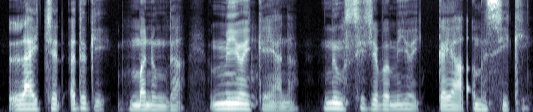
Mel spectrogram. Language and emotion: Manipuri, sad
